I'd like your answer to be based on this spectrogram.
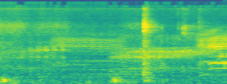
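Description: Goats bleat in a field, a few short calls spaced out over a quiet outdoor background, moderately distant and alone without talk.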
